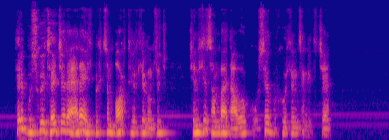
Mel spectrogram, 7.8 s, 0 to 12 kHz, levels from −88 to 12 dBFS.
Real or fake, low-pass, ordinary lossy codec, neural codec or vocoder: real; 9.9 kHz; Opus, 24 kbps; none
